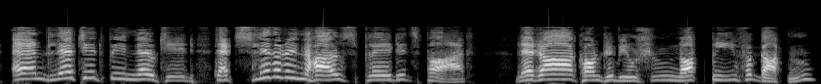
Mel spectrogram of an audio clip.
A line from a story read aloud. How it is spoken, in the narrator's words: Phineas Nigellus called in his high, reedy voice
